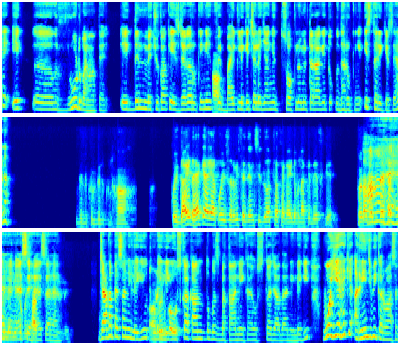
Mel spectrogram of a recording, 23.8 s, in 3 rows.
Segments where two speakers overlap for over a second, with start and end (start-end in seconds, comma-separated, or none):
15.1-16.9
